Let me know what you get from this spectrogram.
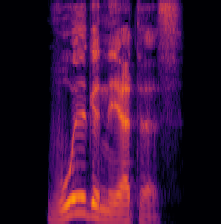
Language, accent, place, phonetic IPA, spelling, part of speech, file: German, Germany, Berlin, [ˈvoːlɡəˌnɛːɐ̯təs], wohlgenährtes, adjective, De-wohlgenährtes.ogg
- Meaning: strong/mixed nominative/accusative neuter singular of wohlgenährt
